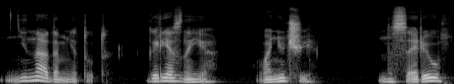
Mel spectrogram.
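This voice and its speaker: A woman's voice: very deep voice, takes it slowly, no room sound, clean studio sound, pitched below the performer's own voice, exaggerated voice. A woman voicing a meek, wary old male beggar who mumbles and hurries his words. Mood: timid.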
